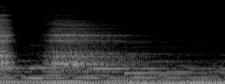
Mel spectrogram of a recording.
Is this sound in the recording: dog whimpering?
no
